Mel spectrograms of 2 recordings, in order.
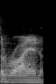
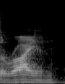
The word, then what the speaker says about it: Orion: And yeah, I used to pronounce Orion Orion. I think it wasn't until I listened to Metallica that I knew that it was pronounced Orion.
